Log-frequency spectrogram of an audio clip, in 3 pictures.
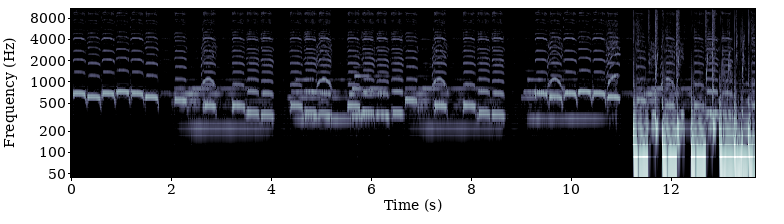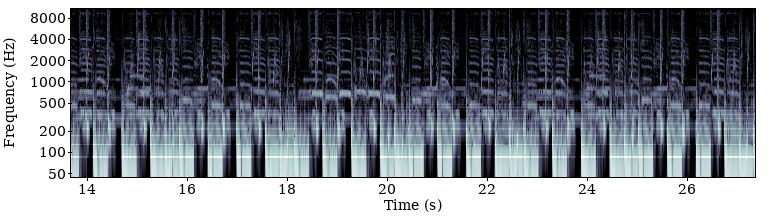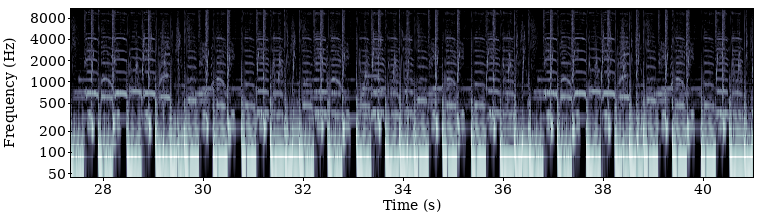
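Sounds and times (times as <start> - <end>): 
sped up funk music: 11.2 - 40.9.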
